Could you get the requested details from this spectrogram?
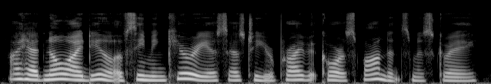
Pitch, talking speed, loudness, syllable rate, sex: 200 Hz, 170 wpm, -18 LUFS, 5.0 syllables/s, female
